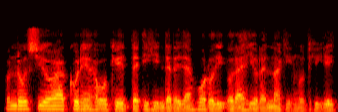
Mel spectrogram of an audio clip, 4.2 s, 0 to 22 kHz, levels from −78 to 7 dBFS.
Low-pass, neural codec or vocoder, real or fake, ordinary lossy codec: 10.8 kHz; codec, 16 kHz in and 24 kHz out, 0.6 kbps, FocalCodec, streaming, 2048 codes; fake; AAC, 24 kbps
